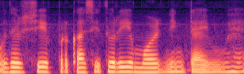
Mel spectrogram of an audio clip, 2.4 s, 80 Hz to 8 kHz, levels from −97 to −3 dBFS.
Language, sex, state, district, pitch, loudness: Hindi, female, Bihar, Vaishali, 175 Hz, -16 LUFS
